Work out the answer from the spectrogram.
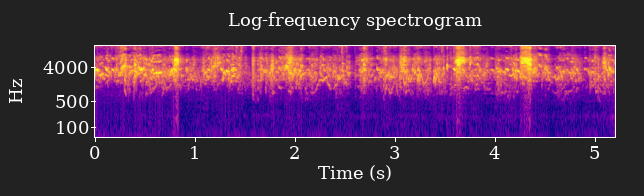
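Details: Budgerigars kept as pets at fruit time, giving busy overlapping high chirps and rasping squawks in a steady warbling chatter, with a few sharper clicks standing out.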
